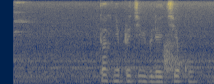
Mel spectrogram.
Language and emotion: Russian, neutral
